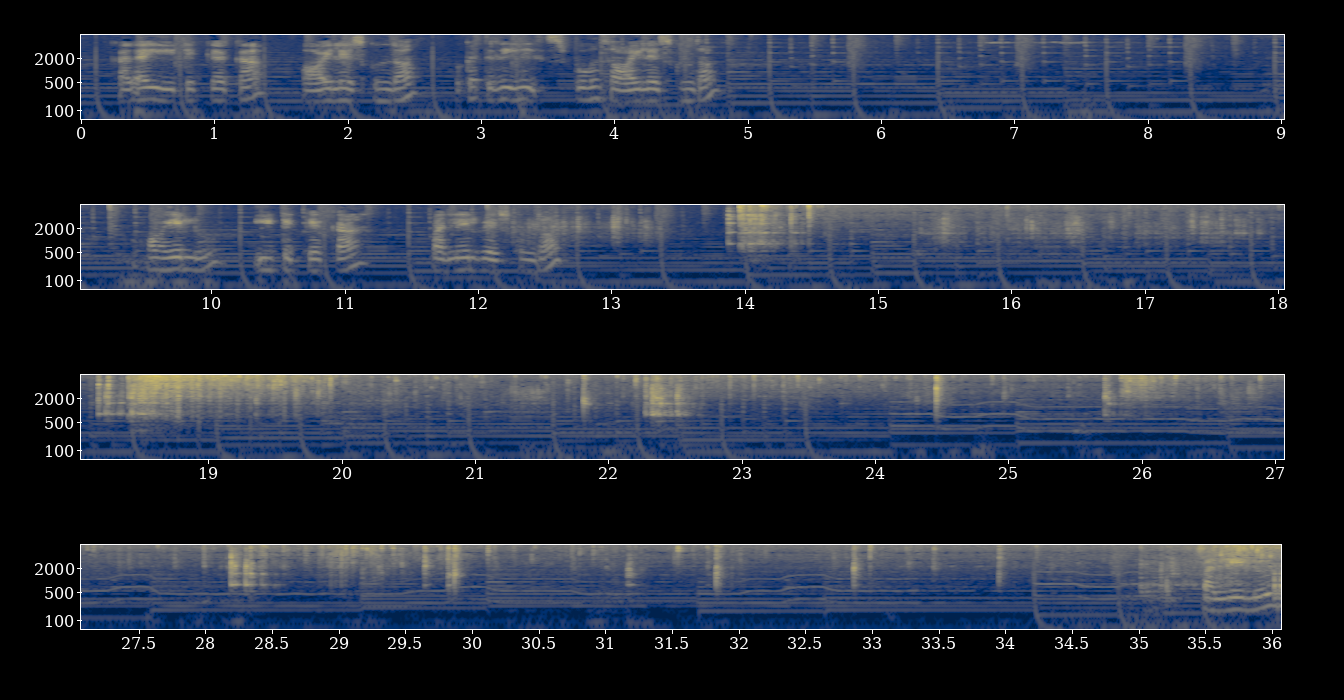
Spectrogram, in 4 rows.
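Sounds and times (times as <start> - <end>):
soft background music: 0.0 - 36.0
peanuts sizzling in oil: 11.9 - 36.0.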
